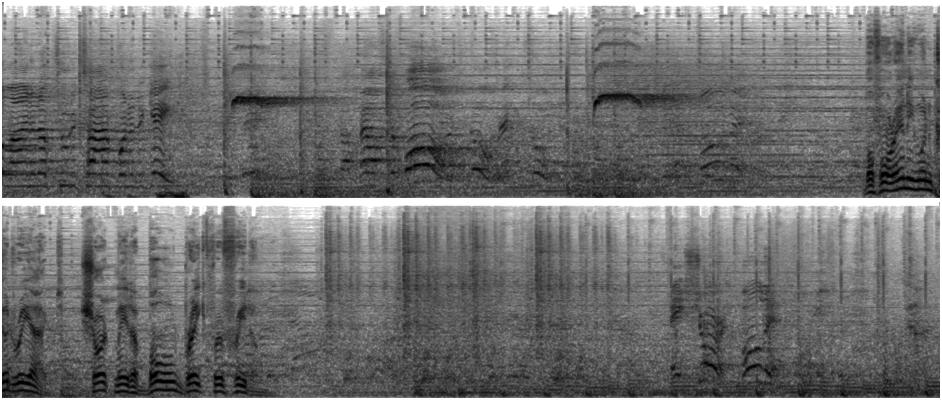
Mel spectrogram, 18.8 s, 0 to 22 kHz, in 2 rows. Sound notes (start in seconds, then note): 2.2 whistle blowing; 5.8 whistle blowing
